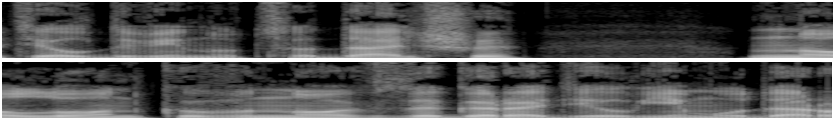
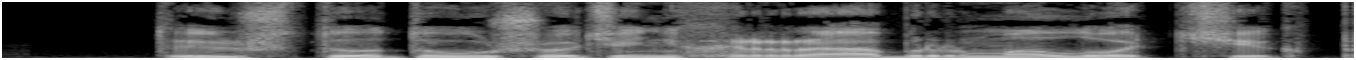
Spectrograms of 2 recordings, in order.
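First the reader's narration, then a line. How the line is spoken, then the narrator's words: Growled. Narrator (Russian): прорычал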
